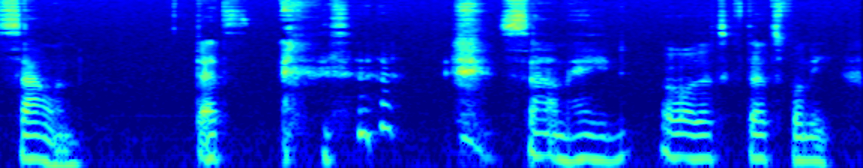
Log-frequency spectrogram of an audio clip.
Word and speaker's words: Samhain: sound the end of summer yeah don't don't pronounce it Samhain that's it's it's pronounced sound that's oh that's that's funny look Irish words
